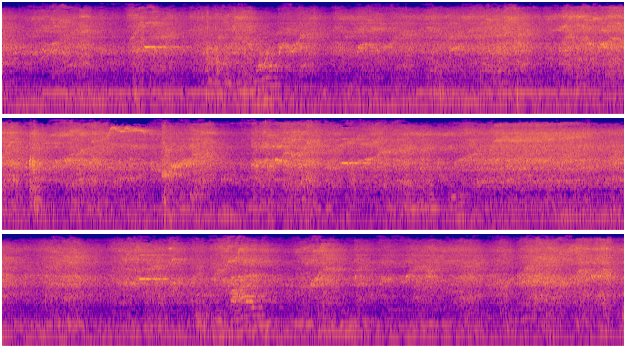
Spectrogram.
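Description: Radio-controlled car driving laps on an indoor track: a high motor whine that rises and falls with the throttle, mixed with tyre noise and short squeals.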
